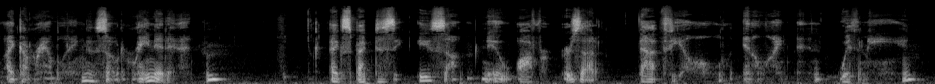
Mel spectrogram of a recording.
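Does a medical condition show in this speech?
Yes: spasmodic dysphonia; diagnosed seven months ago.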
